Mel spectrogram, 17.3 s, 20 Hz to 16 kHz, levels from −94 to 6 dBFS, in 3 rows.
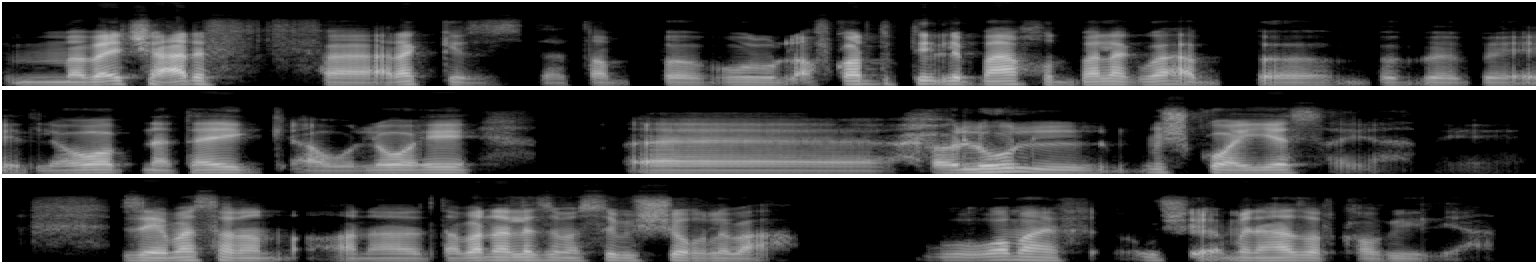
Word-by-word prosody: ما 105 Hz, 0 st, -2 dB
بقيتش -, -, +8 dB
عارف -, -, +6 dB, 0.2 s
أركّز 95 Hz, -2 st, 0 dB, 0.2 s
طب 95 Hz, -2 st, -7 dB
والأفكار 100 Hz, +5 st, -1 dB
دي -, -, -16 dB
بتقلب 135 Hz, -2 st, +1 dB
معايا 125 Hz, +1 st, +8 dB
خد 115 Hz, -5 st, -12 dB
بالك 115 Hz, 0 st, +3 dB
بقى 125 Hz, +3 st, +1 dB
ب -, -, -20 dB, 0.2 s
ب 95 Hz, 0 st, -8 dB
ب 95 Hz, -1 st, -9 dB
ب -, -, -8 dB
اللي 95 Hz, 0 st, -9 dB
هو 115 Hz, +3 st, +3 dB
بنتايج 110 Hz, +3 st, +2 dB, 0.2 s
أو 95 Hz, 0 st, -5 dB
اللي 100 Hz, -, -6 dB
هو 110 Hz, -1 st, +2 dB
إيه 115 Hz, 0 st, +1 dB, 0.6 s
آآ 95 Hz, -2 st, -3 dB
حلول 120 Hz, -2 st, 0 dB, 0.2 s
مش 120 Hz, -1 st, -3 dB
كويسة 110 Hz, +1 st, +1 dB
يعني، -, -, -22 dB, 0.9 s
زي 115 Hz, -1 st, +3 dB
مثلًا 110 Hz, -4 st, +1 dB, 0.2 s
أنا 100 Hz, +1 st, -5 dB
طب 100 Hz, +4 st, -3 dB
أنا 120 Hz, -, +6 dB
لازم 120 Hz, -1 st, +1 dB
أسيب 115 Hz, +4 st, -4 dB
الشغل 105 Hz, -2 st, -2 dB
بقى 95 Hz, -2 st, -6 dB, 0.5 s
وما 130 Hz, +1 st, -1 dB
يخ 115 Hz, -, -12 dB
وشيء -, -, -6 dB
من 115 Hz, -, 0 dB
هذا 115 Hz, +1 st, +2 dB
القبيل 100 Hz, -3 st, -11 dB
يعني. -, -, -23 dB
105 Hz, 155 wpm, -27 LUFS, 95-120 Hz, 0.9 s, بقيتش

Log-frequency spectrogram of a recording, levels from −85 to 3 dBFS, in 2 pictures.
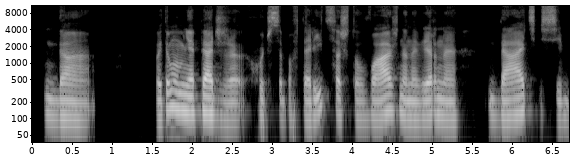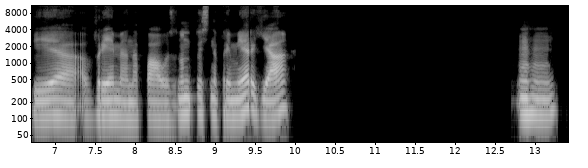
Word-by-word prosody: М-да. 105 Hz, -4 st, -1 dB, 0.8 s
Поэтому 150 Hz, +9 st, 0 dB
мне 135 Hz, -3 st, +4 dB
опять 125 Hz, -2 st, +5 dB
же 100 Hz, -1 st, -4 dB
хочется -, -, -5 dB
повториться, 115 Hz, +9 st, -4 dB
что 105 Hz, -1 st, -6 dB
важно, 120 Hz, +4 st, +2 dB
наверное, 105 Hz, 0 st, 0 dB, 0.3 s
дать 115 Hz, +4 st, +1 dB
себе, 105 Hz, +2 st, 0 dB
а, 105 Hz, -1 st, 0 dB
время 110 Hz, -1 st, +1 dB
на 100 Hz, 0 st, -3 dB
паузу. 100 Hz, -1 st, -1 dB
Ну 115 Hz, -, 0 dB
ну, 120 Hz, -, 0 dB
то 120 Hz, +1 st, -8 dB
есть, 120 Hz, -, -3 dB
например, 115 Hz, +5 st, +2 dB
я 115 Hz, +4 st, +3 dB, 2.8 s
Мгм. 120 Hz, +1 st, 0 dB
110 Hz, 105 wpm, -24 LUFS, 105-120 Hz, 2.8 s, опять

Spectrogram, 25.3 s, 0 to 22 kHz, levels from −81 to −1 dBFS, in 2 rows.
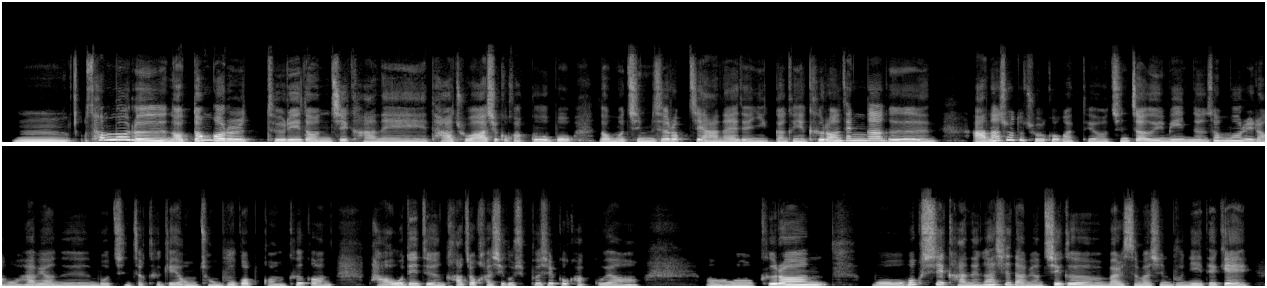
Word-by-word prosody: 음 220 Hz, 0 st, +3 dB, 0.2 s
선물은 280 Hz, -, +5 dB
어떤 165 Hz, -, +4 dB
거를 245 Hz, -7 st, +5 dB
드리든지 205 Hz, -2 st, +1 dB
간에 175 Hz, -1 st, -5 dB
다 180 Hz, +1 st, -3 dB
좋아하실 180 Hz, +4 st, +1 dB
것 -, -, -7 dB
같고 215 Hz, +6 st, -1 dB
뭐 165 Hz, -1 st, 0 dB, 0.3 s
너무 180 Hz, +4 st, 0 dB
짐스럽지 225 Hz, +5 st, -1 dB
않아야 205 Hz, +7 st, -2 dB
되니까 185 Hz, -4 st, -5 dB
그냥 180 Hz, -1 st, -4 dB
그런 235 Hz, +5 st, +3 dB
생각은 245 Hz, -, +1 dB, 0.3 s
안 185 Hz, +7 st, +2 dB
하셔도 365 Hz, +4 st, +1 dB
좋을 195 Hz, -, -4 dB
것 245 Hz, -, -1 dB
같아요. 175 Hz, -8 st, -7 dB
진짜 190 Hz, +4 st, -2 dB
의미 180 Hz, +6 st, 0 dB
있는 220 Hz, -2 st, -3 dB
선물이라고 245 Hz, -9 st, -1 dB
하면은 180 Hz, -7 st, -5 dB
뭐 150 Hz, -2 st, -5 dB
진짜 165 Hz, +1 st, -9 dB
그게 155 Hz, -1 st, -7 dB
엄청 170 Hz, +4 st, -5 dB
무겁건 155 Hz, -1 st, -3 dB
크건 215 Hz, -5 st, -4 dB, 0.4 s
다 180 Hz, -4 st, -5 dB
어디든 185 Hz, +2 st, 0 dB
가져가시고 175 Hz, +3 st, -3 dB
싶으실 235 Hz, +4 st, -6 dB
것 220 Hz, -, -2 dB
같고요. 170 Hz, +8 st, -6 dB, 0.7 s
어 180 Hz, -1 st, -4 dB
그런 265 Hz, -, +7 dB, 0.4 s
뭐 170 Hz, -1 st, -3 dB
혹시 300 Hz, 0 st, 0 dB
가능하시다면 205 Hz, -, -2 dB
지금 190 Hz, -2 st, +1 dB
말씀하신 195 Hz, +7 st, -4 dB
분이 195 Hz, +6 st, -3 dB
되게 180 Hz, +2 st, 0 dB
195 Hz, 275 characters per minute, -21 LUFS, 175-230 Hz, 0.7 s, 그런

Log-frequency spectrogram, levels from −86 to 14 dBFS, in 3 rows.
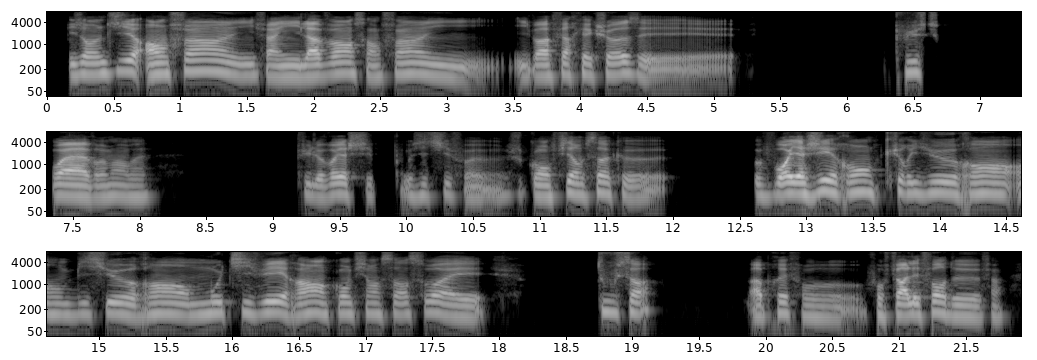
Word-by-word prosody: ils 140 Hz, +2 st, -2 dB
ont 145 Hz, 0 st, +2 dB
dit: 175 Hz, +3 st, 0 dB
«Enfin 175 Hz, +4 st, +3 dB
il 140 Hz, -2 st, -3 dB
enfin 130 Hz, -2 st, +1 dB
il 125 Hz, 0 st, +1 dB
avance, 150 Hz, +3 st, +4 dB
enfin 150 Hz, +4 st, -2 dB
i 125 Hz, -4 st, -6 dB, 0.2 s
il -, -, -8 dB
va 130 Hz, 0 st, +4 dB
faire 140 Hz, +2 st, -3 dB
quelque 145 Hz, -3 st, -2 dB
chose 150 Hz, 0 st, 0 dB
et» 65 Hz, -, -7 dB, 1.2 s
Plus 165 Hz, -1 st, -5 dB, 0.8 s
ouais, 135 Hz, -2 st, +8 dB
vraiment 130 Hz, +2 st, -5 dB
ouais. 125 Hz, 0 st, -8 dB, 1.1 s
Puis 140 Hz, -, -9 dB
le 125 Hz, -, -3 dB
voyage 145 Hz, +2 st, +1 dB
c'est 135 Hz, -, -12 dB
positif, 135 Hz, +1 st, -11 dB
heu, -, -, -9 dB
je 140 Hz, +2 st, -18 dB
confirme 135 Hz, +2 st, -1 dB
ça, 155 Hz, +4 st, 0 dB
que 120 Hz, -, -9 dB, 0.6 s
voyager 150 Hz, +5 st, +7 dB
rend 165 Hz, +1 st, 0 dB
curieux, 155 Hz, 0 st, -3 dB
rend 150 Hz, 0 st, 0 dB
ambitieux, 145 Hz, +1 st, -4 dB
rend 145 Hz, +1 st, 0 dB
motivé, 155 Hz, +2 st, 0 dB
rend 150 Hz, +3 st, +1 dB
confiance 150 Hz, 0 st, -6 dB
en 145 Hz, -1 st, -4 dB
soi 150 Hz, -3 st, -1 dB
et 125 Hz, -1 st, -4 dB, 0.8 s
tout 170 Hz, -2 st, -5 dB
ça. 155 Hz, -, -2 dB, 0.7 s
Après 155 Hz, -1 st, -2 dB
faut 130 Hz, -, -10 dB
faut 140 Hz, -, -7 dB
faire 135 Hz, +2 st, +6 dB
l'effort 150 Hz, +3 st, +2 dB
de 130 Hz, -2 st, -3 dB
enfin, 130 Hz, +1 st, -13 dB
145 Hz, 140 wpm, -23 LUFS, 130-155 Hz, 1.2 s, ouais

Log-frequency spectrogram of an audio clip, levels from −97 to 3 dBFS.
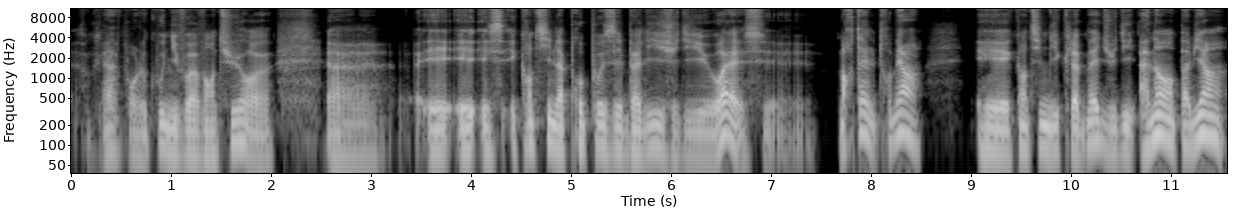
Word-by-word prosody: Donc -, -, -19 dB
là, 90 Hz, +1 st, -3 dB
pour 80 Hz, -2 st, -8 dB
le 75 Hz, -, -4 dB
coup, 105 Hz, -, -3 dB
niveau 85 Hz, -3 st, 0 dB
aventure, 80 Hz, +8 st, 0 dB
heu 75 Hz, -1 st, 0 dB, 0.6 s
heu 70 Hz, -1 st, -4 dB, 0.5 s
et 85 Hz, 0 st, +2 dB, 0.3 s
et 90 Hz, -, -4 dB
et -, -, +1 dB
c'est 85 Hz, -, -2 dB
et -, -, -2 dB
quand 110 Hz, +3 st, -1 dB
il 105 Hz, -5 st, +3 dB
a 95 Hz, -, +4 dB
proposé 95 Hz, -3 st, -1 dB
Bali, 85 Hz, +4 st, 0 dB
j'ai 80 Hz, -3 st, -4 dB
dit: 75 Hz, +1 st, -4 dB
«Heu 75 Hz, -, -2 dB
ouais, -, -, +5 dB
c'est -, -, -6 dB, 0.6 s
mortel, -, -, +1 dB
trop 110 Hz, -, -7 dB
bien!» 140 Hz, -5 st, +2 dB, 0.6 s
et 90 Hz, -2 st, +3 dB
quand 95 Hz, -2 st, -1 dB
il 100 Hz, -, +2 dB
me 95 Hz, -, +2 dB
dit: 95 Hz, +1 st, -1 dB
«Club 90 Hz, +1 st, +2 dB
Med», 115 Hz, 0 st, +2 dB
je 90 Hz, -, -5 dB
lui 85 Hz, -, -3 dB
dis: 90 Hz, -1 st, -2 dB
«Ah 95 Hz, -, +2 dB
non, 130 Hz, -2 st, +6 dB
pas 100 Hz, -1 st, -1 dB
bien!». 135 Hz, 0 st, +4 dB
90 Hz, 215 wpm, -24 LUFS, 80-105 Hz, 0.6 s, non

